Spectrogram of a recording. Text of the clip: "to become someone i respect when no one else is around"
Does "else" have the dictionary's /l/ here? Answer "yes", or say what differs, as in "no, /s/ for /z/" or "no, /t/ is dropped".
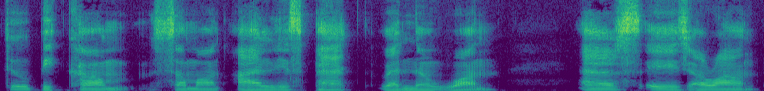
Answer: no, /l/ is dropped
